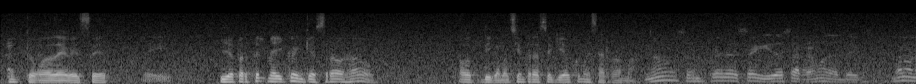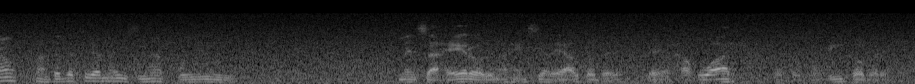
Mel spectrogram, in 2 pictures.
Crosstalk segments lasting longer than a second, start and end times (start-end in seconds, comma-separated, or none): none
